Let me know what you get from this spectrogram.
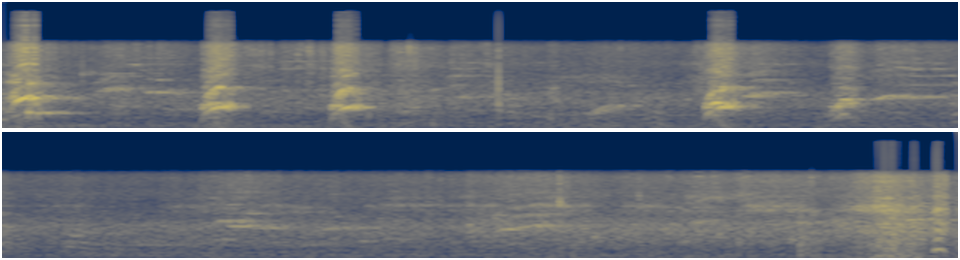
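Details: Pet dogs at play chasing a red Kong toy, one dog supervising and a neighbour's dog adding its voice; five sharp, short barks land in the first four and a half seconds, followed by quieter scuffling and a brief noisy burst at the end.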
